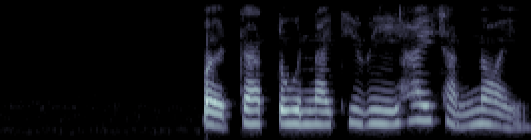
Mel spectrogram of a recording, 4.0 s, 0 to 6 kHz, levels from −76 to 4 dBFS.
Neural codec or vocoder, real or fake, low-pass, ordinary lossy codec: none; real; 5.4 kHz; none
